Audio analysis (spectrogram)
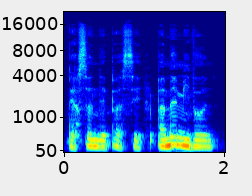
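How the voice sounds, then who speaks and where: A man reading the lines of a fussy old woman who dresses circus performers, exclaiming excitedly. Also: medium pitch, moderate pace, husky, pitched above the performer's own voice, natural voice. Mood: flustered.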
